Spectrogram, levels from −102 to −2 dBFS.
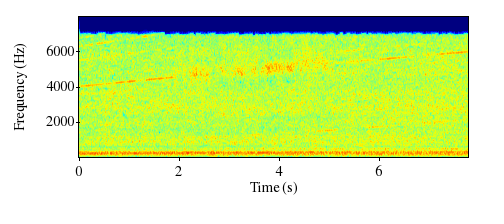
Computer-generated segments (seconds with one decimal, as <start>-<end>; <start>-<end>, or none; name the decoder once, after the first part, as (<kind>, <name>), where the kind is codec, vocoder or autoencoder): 1.9-5.1 (codec, DAC)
